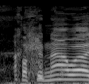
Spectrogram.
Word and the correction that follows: Fukunaga: I never get his name right. The guy that brought us True Detective season one, all the episodes, you know, just. Cary Joji Fukunaga, yeah.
